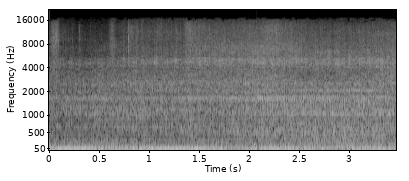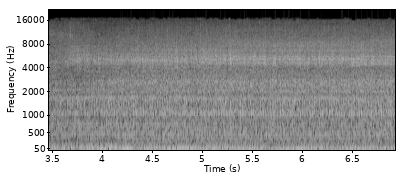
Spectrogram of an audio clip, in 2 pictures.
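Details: 1995 Alfa Romeo 155 2.0 TS 16V idling then revving: steady hum with a faint whirring on top; source unconfirmed, possibly worn alternator bearings.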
